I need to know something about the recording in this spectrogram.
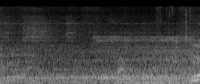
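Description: A steady low mechanical rumble, with a faint high whine coming in about halfway through.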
